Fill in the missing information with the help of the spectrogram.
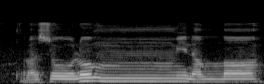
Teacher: Mim termasuk huruf idgham bil gunnah, ya. Rasulum dibaca dengan dengung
